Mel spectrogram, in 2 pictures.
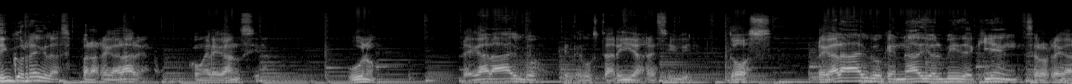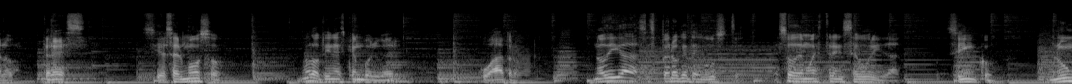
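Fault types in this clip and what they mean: Resampler restarted on every block: the 24 kHz to 48 kHz conversion was run on each 10 ms block in isolation, so the filter had no real neighbouring samples at the block edges and left a small discontinuity at each one. With blocks this short the edge errors merge into a 100 Hz buzz, heard from 1.67 s to 9.67 s. It rides on the sound and drops away in gaps where there is no signal.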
